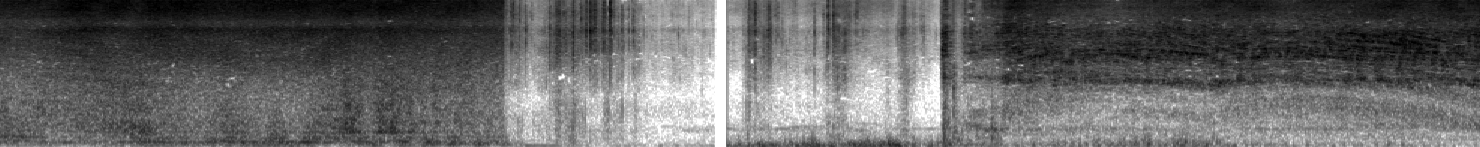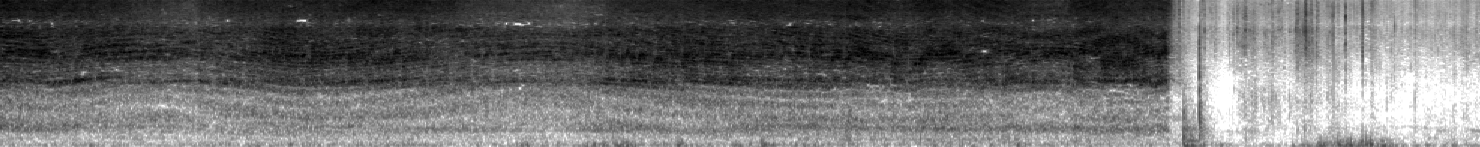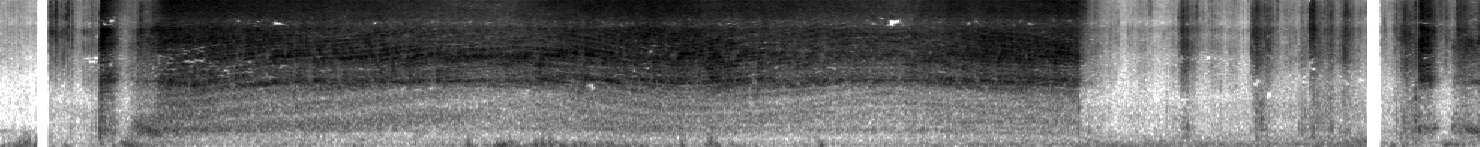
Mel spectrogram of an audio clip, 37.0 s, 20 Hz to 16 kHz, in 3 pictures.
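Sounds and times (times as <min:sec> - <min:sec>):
foam lance spraying hiss: 0:00.0 - 0:04.2, 0:08.1 - 0:22.1, 0:25.5 - 0:33.7.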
